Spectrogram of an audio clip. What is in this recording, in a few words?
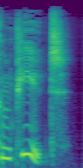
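"compute", English, British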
